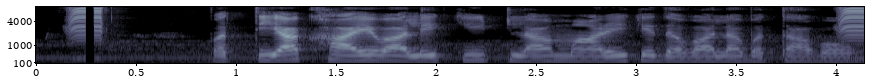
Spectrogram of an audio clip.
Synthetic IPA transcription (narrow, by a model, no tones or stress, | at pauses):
pət̪ːɪjakʰaːeʋaːlekiːʈlamaːɾeked̪ɐʋaːlabɐt̪aːʋo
